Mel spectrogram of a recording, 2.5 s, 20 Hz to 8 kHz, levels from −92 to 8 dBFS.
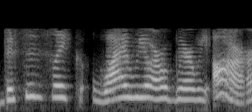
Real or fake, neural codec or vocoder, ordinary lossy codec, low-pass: fake; codec, 16 kHz in and 24 kHz out, 0.8 kbps, FocalCodec, streaming, 65536 codes; AAC, 16 kbps; 7.2 kHz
